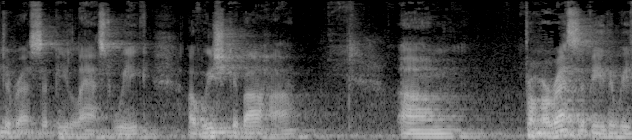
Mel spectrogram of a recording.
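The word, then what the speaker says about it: uisce beatha: It's interesting, and the reason I include it, because we think the way it's pronounced, the first part of it is ish or weesh, depending upon what dialect you're calling, and we think that word became whiskey.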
